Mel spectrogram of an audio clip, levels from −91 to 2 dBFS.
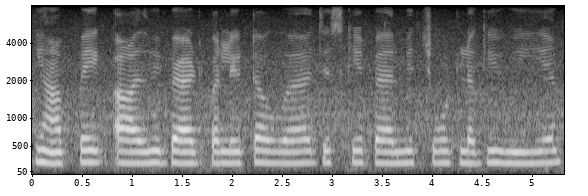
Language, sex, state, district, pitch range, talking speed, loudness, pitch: Hindi, female, Haryana, Rohtak, 200-210 Hz, 180 wpm, -16 LUFS, 205 Hz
